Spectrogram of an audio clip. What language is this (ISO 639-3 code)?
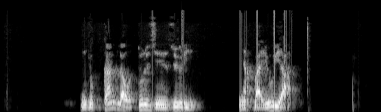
mdd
